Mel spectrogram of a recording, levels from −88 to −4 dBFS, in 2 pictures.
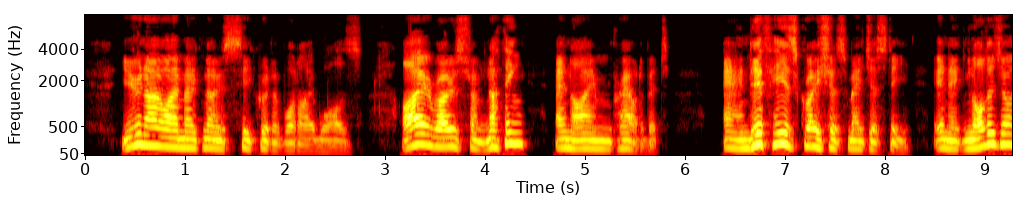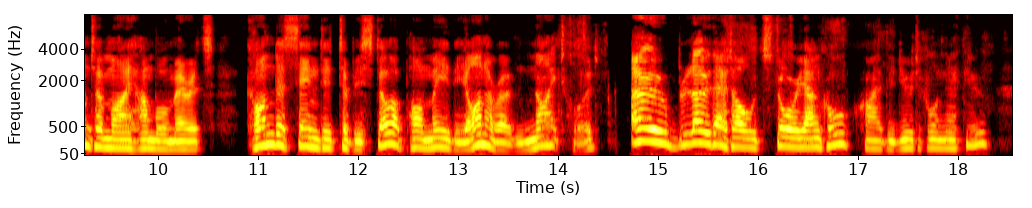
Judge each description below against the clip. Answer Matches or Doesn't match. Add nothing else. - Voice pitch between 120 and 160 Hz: Matches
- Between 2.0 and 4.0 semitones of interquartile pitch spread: Doesn't match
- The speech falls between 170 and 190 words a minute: Doesn't match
